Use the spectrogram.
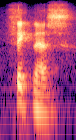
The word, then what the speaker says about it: Thicknesse: How is correct way to pronounce your family name? Thicknesse.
